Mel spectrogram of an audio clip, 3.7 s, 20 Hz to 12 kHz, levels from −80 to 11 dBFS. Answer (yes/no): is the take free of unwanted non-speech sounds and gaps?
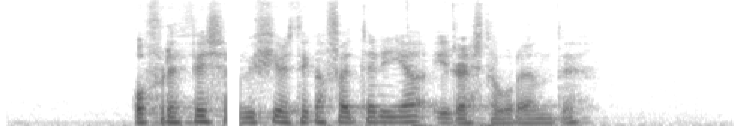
no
